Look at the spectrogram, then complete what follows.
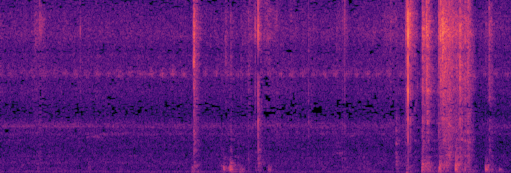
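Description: Quiet handling noise as electrical wires and a plastic junction box are worked by hand: a few light clicks about two seconds in, then a denser cluster of clicks and rustling about four seconds in.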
